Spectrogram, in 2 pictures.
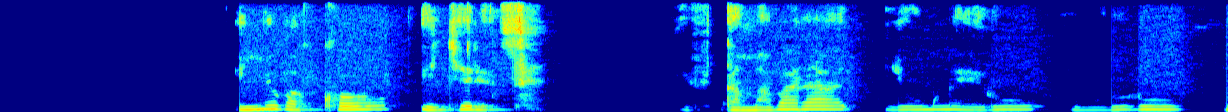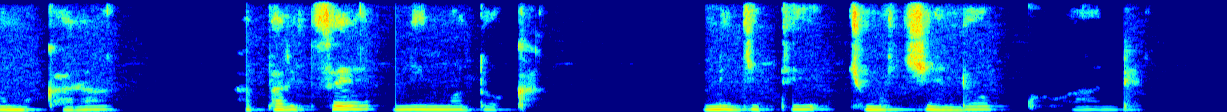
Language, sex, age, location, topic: Kinyarwanda, female, 25-35, Kigali, health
